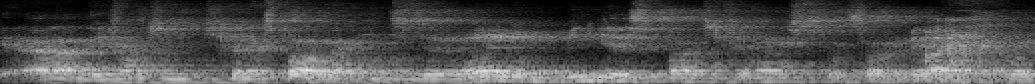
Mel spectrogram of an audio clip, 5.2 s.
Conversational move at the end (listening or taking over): listening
